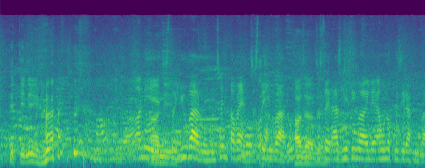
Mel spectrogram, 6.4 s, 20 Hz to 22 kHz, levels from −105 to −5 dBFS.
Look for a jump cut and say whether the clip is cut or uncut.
uncut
